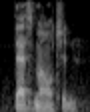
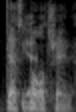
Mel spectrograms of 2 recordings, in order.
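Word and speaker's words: Dastmalchian: It's like Dashman or something. But anyway, real quick, Desmalchin. – Desmalchin.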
